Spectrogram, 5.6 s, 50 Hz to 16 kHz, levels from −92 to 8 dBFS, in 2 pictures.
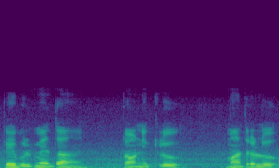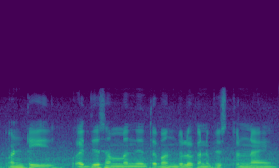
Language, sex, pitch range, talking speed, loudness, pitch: Telugu, male, 110-125 Hz, 105 wpm, -18 LUFS, 120 Hz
